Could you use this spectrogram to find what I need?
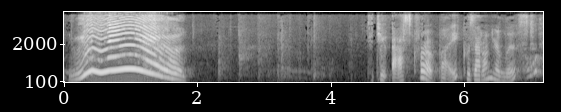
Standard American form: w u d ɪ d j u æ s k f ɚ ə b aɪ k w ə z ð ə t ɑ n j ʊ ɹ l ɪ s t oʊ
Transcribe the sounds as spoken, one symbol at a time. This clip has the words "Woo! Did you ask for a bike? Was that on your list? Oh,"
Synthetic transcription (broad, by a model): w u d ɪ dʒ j æ s k f ɚ ə b aɪ k w ə z ð ə t n j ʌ ɹ l ɪ s t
